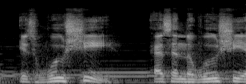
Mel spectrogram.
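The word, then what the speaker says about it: 武师: A similar term would be this, meaning martial arts master, and its pronunciation is wuxi, as in the Wu Shi Academy, the Masters of Martial Arts Academy.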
